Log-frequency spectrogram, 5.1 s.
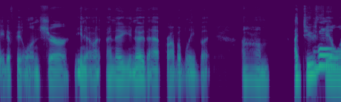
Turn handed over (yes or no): no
